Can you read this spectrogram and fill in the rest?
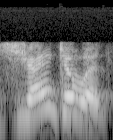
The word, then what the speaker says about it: Jankiewicz: It is Pat Jankowicz. – Jankowicz. That's what I thought. I just wanted to make sure. – Yeah. That's the Americanized. I guess they call it Yankovic in the old country, but that's too much like that stupid comedian.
